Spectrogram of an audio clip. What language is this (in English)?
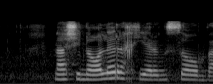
Afrikaans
